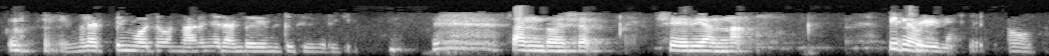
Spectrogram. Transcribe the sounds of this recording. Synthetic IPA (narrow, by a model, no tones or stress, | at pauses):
niŋːɐɭet̪ːɐjumkoːtːɐʋɐnːaːɾɐɲːɐɾeɳɖɨʋɐjumnːiʈːɨsiːkɐɾikʲːun | sɐnd̪oːɕɐm | ɕɐɾiɐnːɐ | pinːeeɾiɕɐ̰ɾioː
